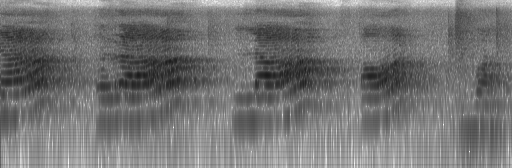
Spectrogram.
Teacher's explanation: इसमें वायु जो होती है मुख से थोड़ी रुकावट के साथ बाहर निकलती है। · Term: अंतःस्थ व्यंजन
